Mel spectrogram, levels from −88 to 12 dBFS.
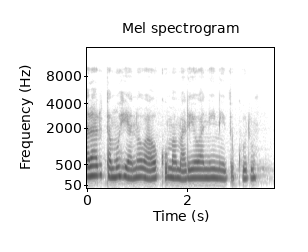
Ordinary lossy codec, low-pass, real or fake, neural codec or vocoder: none; 9.9 kHz; real; none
